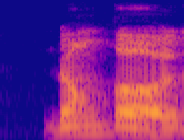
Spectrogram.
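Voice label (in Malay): "dongkol", Malay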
